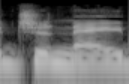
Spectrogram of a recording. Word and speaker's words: Jenee: But the awards and, my hometown put my name up on the city limit sign and made a Jenee Day. Oh, it rhymes so nicely, too. Jenee Day.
